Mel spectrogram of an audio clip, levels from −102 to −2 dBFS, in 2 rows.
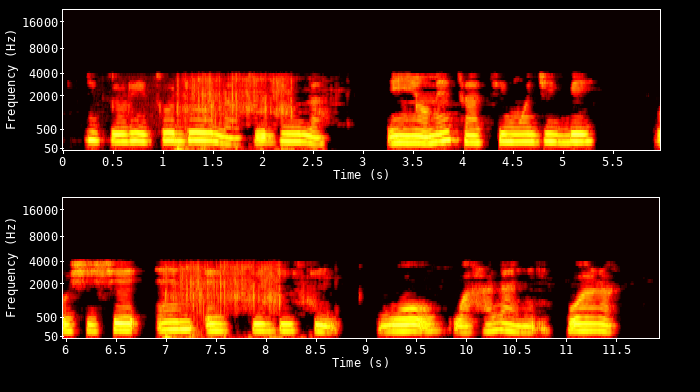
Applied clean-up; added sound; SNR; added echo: classical method Wiener filter.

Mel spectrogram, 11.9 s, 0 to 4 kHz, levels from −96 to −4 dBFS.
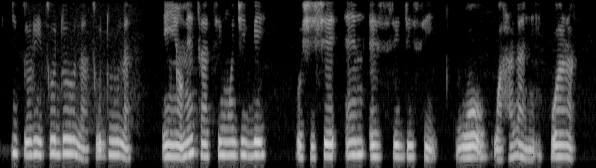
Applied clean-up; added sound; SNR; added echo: none; none; none; none.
